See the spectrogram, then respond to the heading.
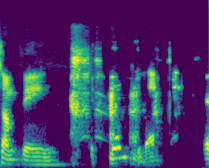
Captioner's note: laughs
